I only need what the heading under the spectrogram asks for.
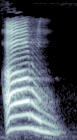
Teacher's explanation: Bila berhenti dengan huruf dad, tepi lidah menyentuh gigi geraham atas.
